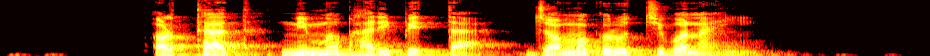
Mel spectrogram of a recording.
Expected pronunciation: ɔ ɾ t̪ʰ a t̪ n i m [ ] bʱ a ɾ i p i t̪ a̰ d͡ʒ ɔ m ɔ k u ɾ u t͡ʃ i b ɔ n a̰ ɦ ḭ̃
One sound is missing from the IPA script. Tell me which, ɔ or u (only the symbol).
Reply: ɔ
